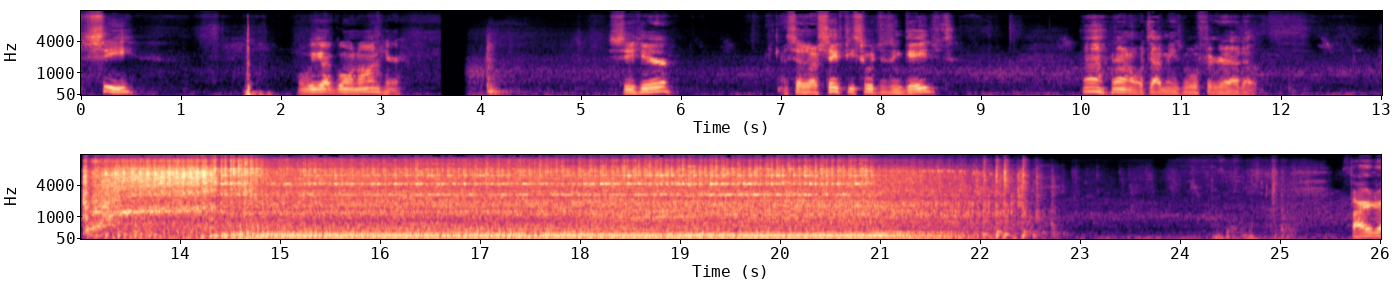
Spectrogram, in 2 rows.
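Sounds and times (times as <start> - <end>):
lawn tractor engine starting and running: 13.0 - 23.0.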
